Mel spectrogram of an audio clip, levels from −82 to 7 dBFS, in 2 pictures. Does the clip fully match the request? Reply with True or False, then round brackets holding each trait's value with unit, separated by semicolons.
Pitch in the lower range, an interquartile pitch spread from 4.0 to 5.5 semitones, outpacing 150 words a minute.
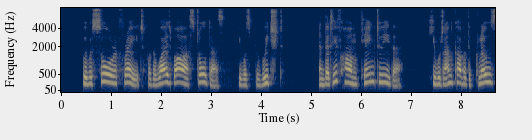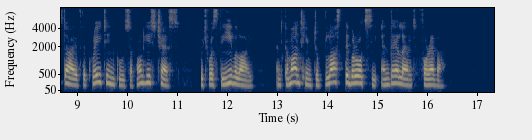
False (200 Hz; 5.1 semitones; 175 wpm)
